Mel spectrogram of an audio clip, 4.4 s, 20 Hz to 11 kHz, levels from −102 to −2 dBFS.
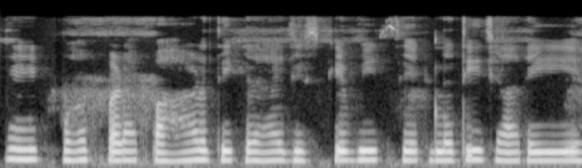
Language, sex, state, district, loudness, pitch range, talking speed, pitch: Hindi, female, Jharkhand, Ranchi, -18 LUFS, 175-185 Hz, 220 wpm, 175 Hz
